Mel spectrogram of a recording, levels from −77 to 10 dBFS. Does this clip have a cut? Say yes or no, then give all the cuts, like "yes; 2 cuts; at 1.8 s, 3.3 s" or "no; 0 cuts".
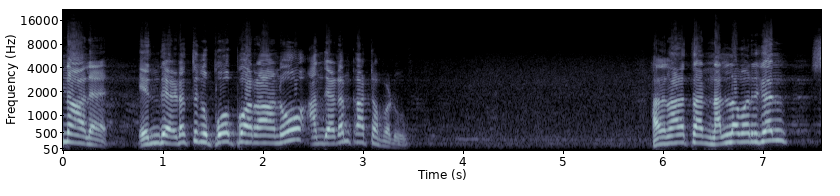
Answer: no; 0 cuts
